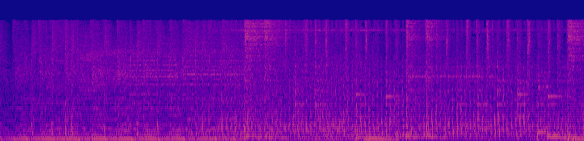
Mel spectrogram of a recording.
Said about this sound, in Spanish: Bueno, las hélices del helicóptero nos indican que vamos a viajar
